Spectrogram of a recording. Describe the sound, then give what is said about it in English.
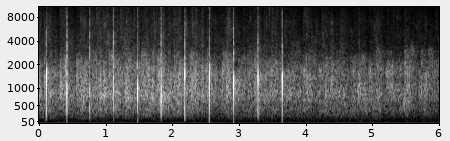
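An audience applauds people who served them over the past two weeks, in a steady wash of clapping, with a few sharp, louder claps punctuating the sound at fairly regular intervals before it thins out toward the end. “And so I just want to give them a round of applause and just to say thank you for the work they've done.”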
